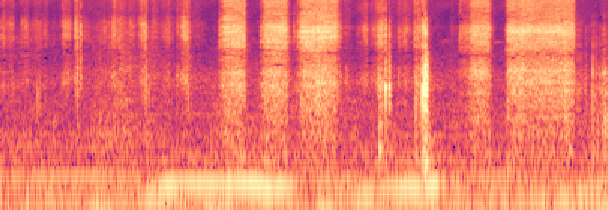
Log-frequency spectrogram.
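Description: A stiff bristle paintbrush scrubbing brake cleaner into grime on a motorcycle engine's cylinder head, in several short scratchy, hissing strokes. There is a sharp click about two-thirds of the way through.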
